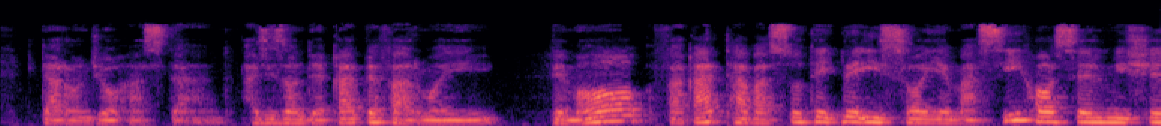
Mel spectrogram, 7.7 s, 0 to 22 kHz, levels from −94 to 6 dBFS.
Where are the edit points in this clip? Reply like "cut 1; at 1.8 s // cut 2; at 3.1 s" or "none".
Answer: cut 1; at 1.6 s // cut 2; at 3.7 s // cut 3; at 5.6 s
